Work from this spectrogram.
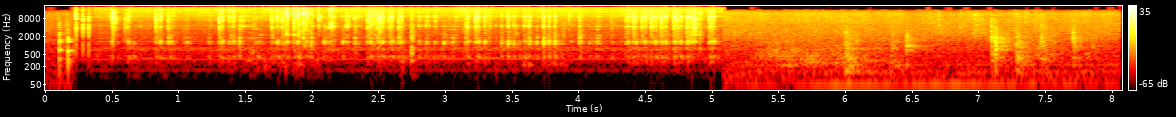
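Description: Garlic and onions sizzling in a pan while being stirred, a close, busy crackle with rhythmic scraping that fades to a quieter sizzle with a few soft clinks partway through, no speech.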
